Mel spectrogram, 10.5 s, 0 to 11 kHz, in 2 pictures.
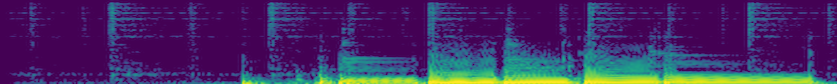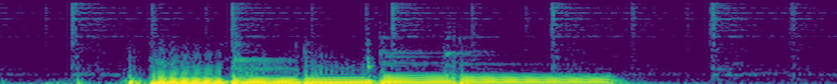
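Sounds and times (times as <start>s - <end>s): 
walking bass playing intervals of a fourth: 1.5s - 9.2s.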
